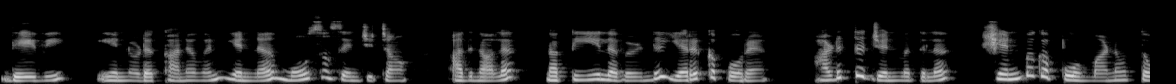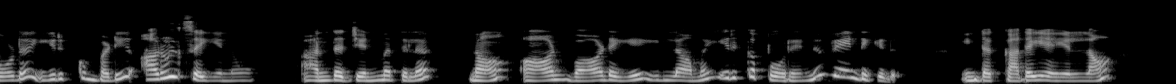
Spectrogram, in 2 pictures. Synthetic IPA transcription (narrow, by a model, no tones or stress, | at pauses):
d̪eːʋi | ɛnːoːɽɐkɐnɐʋɐnɛnːɐmoːsɐ̃sɛɲd͡ʒɪʈːãː | ɐðɐnaːlɐ | nãːt̪iːjɪlɐʋɪɻɯnd̪ɯɪɾɐkːɐpːoːɾẽː | ɐɽɯt̪ːɐd͡ʒɛnmɐt̪ːɪlɐ | ʂɛnbɐɣɐpːuːɾmɐnɐt̪ːoːɽɐɪɾɯkːɯmpɐɽiʔɐɾɯlsɛjːɐnʊ̃ | ɐnd̪ɐd͡ʒɛnmɐt̪ːɪlɐ | nãːʔaːɳʋaːɽɐjeːɪlːaːmɐɪɾɯkːɐpːoːɾeːnːɯʋeːɳɖɪkːɐðɯ | ɪnd̪ɐkɐðɐjɐɛlːãː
